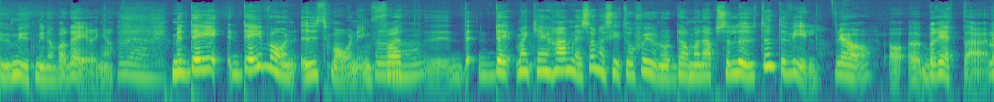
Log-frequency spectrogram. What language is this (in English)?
Swedish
